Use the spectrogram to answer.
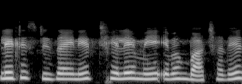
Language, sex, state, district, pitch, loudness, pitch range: Bengali, female, West Bengal, Purulia, 255 Hz, -17 LUFS, 245-275 Hz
